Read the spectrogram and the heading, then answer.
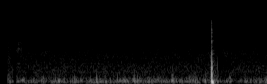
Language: Chinese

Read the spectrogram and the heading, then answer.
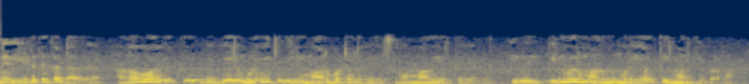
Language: Tamil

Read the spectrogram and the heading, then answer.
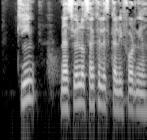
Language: Spanish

